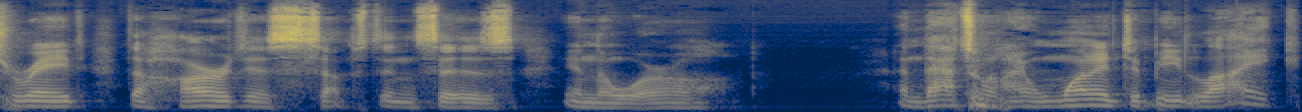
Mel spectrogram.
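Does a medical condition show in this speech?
No.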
